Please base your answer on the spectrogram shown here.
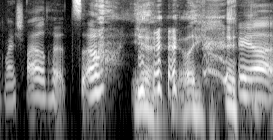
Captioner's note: laughs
